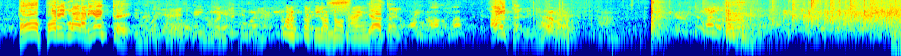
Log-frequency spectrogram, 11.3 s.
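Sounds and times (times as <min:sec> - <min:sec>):
speech: 0:00.2 - 0:07.4, 0:08.8 - 0:09.6
crowd ovation: 0:09.0 - 0:11.2.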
